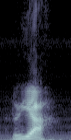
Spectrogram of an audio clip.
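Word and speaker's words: りゃ: This is re and ya. It will be pronounced as riya.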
